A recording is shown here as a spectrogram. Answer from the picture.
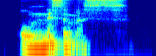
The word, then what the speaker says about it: Onesimus: I am appealing to you for my child, Onesimus. Is that how you would pronounce that? – Yes. – Onesimus.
